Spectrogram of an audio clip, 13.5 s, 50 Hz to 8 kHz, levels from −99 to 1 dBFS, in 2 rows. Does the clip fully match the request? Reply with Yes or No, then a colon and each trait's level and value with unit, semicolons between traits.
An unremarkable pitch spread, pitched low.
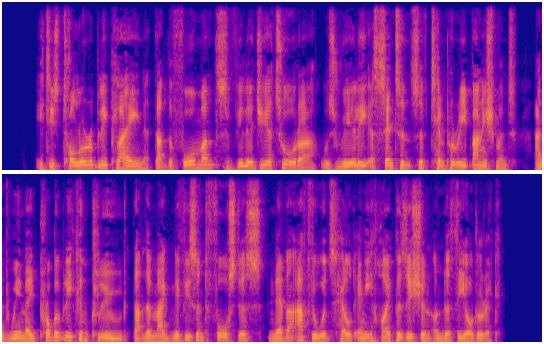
Yes: average, 4.1 semitones; low, 130 Hz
